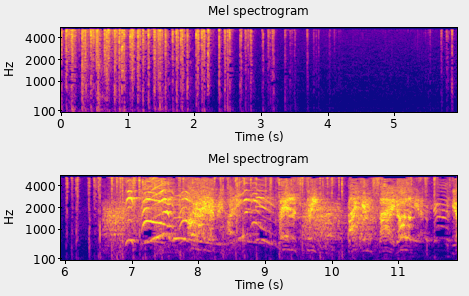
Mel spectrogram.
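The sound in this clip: Galloping horses carry masked riders into town for a bank robbery: dense, rapid hoofbeats, a brief quieter lull, then a louder and busier stretch of hooves and commotion.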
